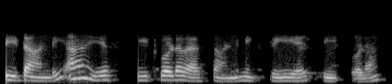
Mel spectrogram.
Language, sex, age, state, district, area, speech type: Telugu, female, 45-60, Andhra Pradesh, N T Rama Rao, rural, conversation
